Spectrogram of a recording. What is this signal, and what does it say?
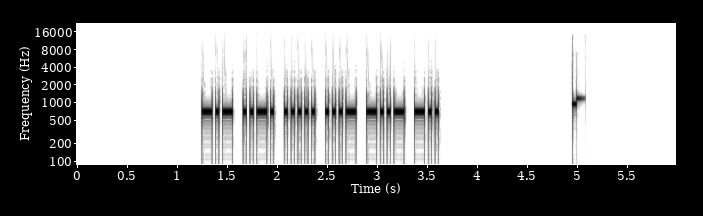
Morse code, heard as a keyed tone, about 34 wpm, 700 Hz. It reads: KF5VXD
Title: USA Call Signs Repeated 3x 35wpm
